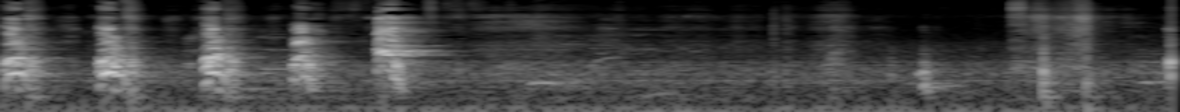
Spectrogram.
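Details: Zero, a tiny pug puppy, telling his owner off with a run of five sharp high barks about half a second apart, then a pause and a few softer yaps.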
